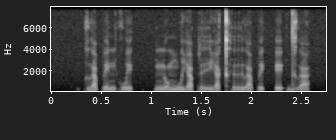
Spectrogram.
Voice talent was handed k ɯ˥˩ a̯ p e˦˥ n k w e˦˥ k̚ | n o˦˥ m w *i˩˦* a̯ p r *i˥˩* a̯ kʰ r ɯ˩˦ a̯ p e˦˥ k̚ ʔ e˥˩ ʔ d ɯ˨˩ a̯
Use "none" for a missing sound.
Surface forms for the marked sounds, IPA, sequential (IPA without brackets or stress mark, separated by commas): i˦˥, i˦˥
